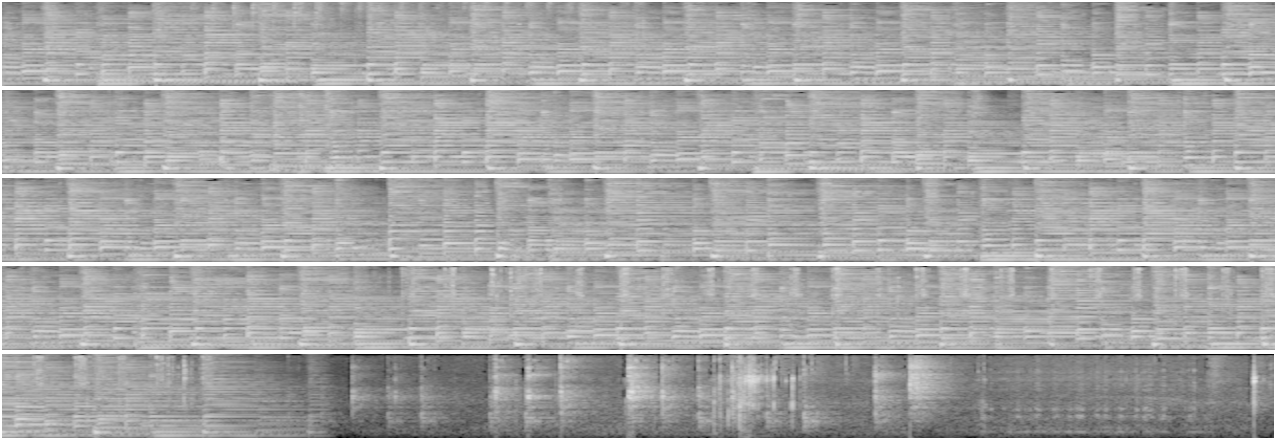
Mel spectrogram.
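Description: Instrumental background music with a quick, even rhythm, stopping abruptly near the end. After it, a few faint clicks and handling sounds.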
